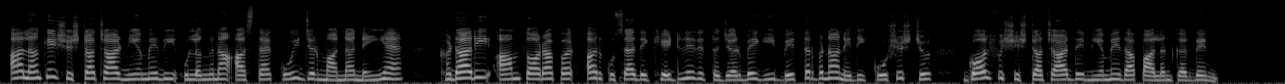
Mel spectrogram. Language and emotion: Dogri, neutral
